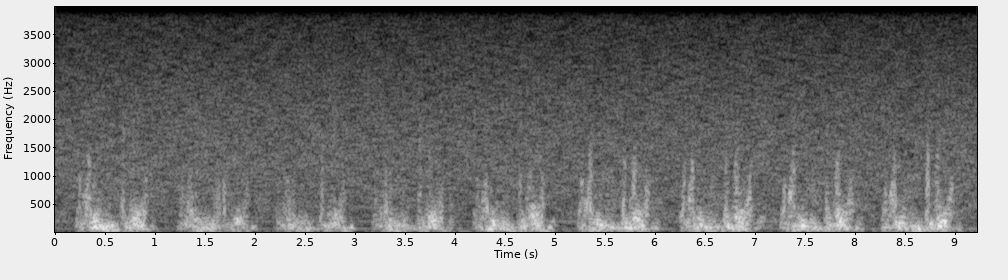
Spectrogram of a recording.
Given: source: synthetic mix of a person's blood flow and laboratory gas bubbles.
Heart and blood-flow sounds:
Doppler ultrasound of blood flow; precordium
8.90-8.95 s: bubbles
From the record:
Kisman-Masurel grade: 112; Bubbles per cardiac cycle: 1 to 2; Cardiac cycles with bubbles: 1 to 10%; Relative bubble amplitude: moderate (0.250 to 0.450); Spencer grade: 1 (occasional bubble signal discernible with the cardiac motion signal, with majority of cardiac periods free of bubbles); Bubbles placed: anywhere in the cardiac cycle

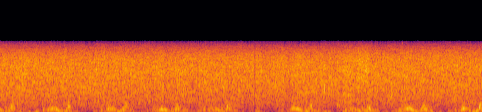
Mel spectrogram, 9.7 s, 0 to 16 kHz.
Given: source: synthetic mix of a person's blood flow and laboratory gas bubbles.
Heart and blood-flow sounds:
Doppler ultrasound of blood flow; precordium
6.45-6.54 s: bubbles
6.72-6.83 s: bubbles
8.00-8.25 s: bubbles
From the record:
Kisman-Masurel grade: 122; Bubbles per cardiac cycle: 1 to 2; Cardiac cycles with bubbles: 10 to 50%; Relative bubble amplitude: moderate (0.250 to 0.450); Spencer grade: 2 (many but less than half of the cardiac periods contain bubble signals, singularly or in groups); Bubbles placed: only in the low amplitude regions of the cardiac cycle

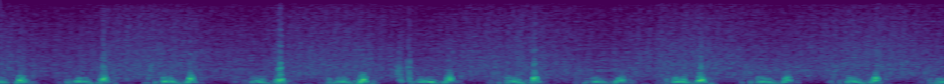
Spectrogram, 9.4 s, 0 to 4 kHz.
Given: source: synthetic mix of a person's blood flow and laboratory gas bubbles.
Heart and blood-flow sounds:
Doppler ultrasound of blood flow; precordium
3.95-4.25 s: bubbles
From the record:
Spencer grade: 1 (occasional bubble signal discernible with the cardiac motion signal, with majority of cardiac periods free of bubbles); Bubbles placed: only in the low amplitude regions of the cardiac cycle

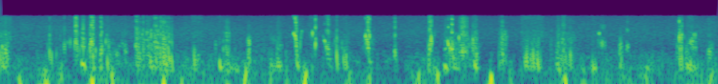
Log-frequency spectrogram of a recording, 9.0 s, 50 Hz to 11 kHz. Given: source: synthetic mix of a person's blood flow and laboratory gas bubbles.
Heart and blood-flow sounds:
Doppler ultrasound of blood flow; subclavian vein
0.00-0.14 s: bubbles
0.58-0.74 s: bubbles
0.78-1.60 s: bubbles
1.69-2.18 s: bubbles
2.39-2.54 s: bubbles
2.67-3.01 s: bubbles
3.37-3.54 s: bubbles
3.63-3.79 s: bubbles
3.87-3.99 s: bubbles
4.04-4.38 s: bubbles
4.54-4.70 s: bubbles
4.91-4.98 s: bubbles
5.33-5.49 s: bubbles
5.52-6.03 s: bubbles
6.22-6.36 s: bubbles
6.51-6.79 s: bubbles
6.93-7.20 s: bubbles
7.38-7.58 s: bubbles
7.83-7.86 s: bubbles
8.43-8.73 s: bubbles
8.83-8.94 s: bubbles
From the record:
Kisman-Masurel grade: 242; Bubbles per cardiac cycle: several, 3 to 8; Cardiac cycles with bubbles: 100%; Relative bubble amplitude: moderate (0.250 to 0.450); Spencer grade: 3 (all of the cardiac periods contain showers or single bubble signals, but not dominating or overriding the cardiac motion signals); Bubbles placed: anywhere in the cardiac cycle

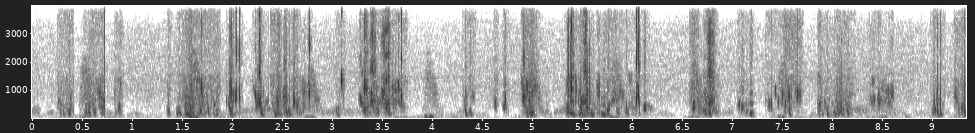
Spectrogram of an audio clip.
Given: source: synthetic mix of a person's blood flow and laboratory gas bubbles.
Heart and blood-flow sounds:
Doppler ultrasound of blood flow; subclavian vein
0.25-0.42 s: bubbles
0.51-0.72 s: bubbles
0.81-0.92 s: bubbles
1.34-1.41 s: bubbles
1.44-1.89 s: bubbles
1.94-2.11 s: bubbles
2.19-2.81 s: bubbles
3.02-3.13 s: bubbles
3.26-3.75 s: bubbles
4.30-4.45 s: bubbles
4.61-4.78 s: bubbles
4.89-5.08 s: bubbles
5.32-6.18 s: bubbles
6.58-6.88 s: bubbles
7.04-7.23 s: bubbles
7.33-7.72 s: bubbles
7.84-8.24 s: bubbles
8.36-8.63 s: bubbles
8.98-9.13 s: bubbles
9.21-9.35 s: bubbles
From the record:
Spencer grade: 3 (all of the cardiac periods contain showers or single bubble signals, but not dominating or overriding the cardiac motion signals); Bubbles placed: anywhere in the cardiac cycle

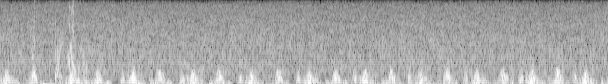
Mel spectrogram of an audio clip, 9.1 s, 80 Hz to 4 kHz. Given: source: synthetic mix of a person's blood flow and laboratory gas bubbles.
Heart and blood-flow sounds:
Doppler ultrasound of blood flow; precordium
0.46-0.57 s: bubbles
0.68-1.35 s: bubbles
From the record:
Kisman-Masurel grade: 211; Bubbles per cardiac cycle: several, 3 to 8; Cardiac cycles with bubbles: 1 to 10%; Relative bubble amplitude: barely perceptible (0.100 to 0.250); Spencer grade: 1 (occasional bubble signal discernible with the cardiac motion signal, with majority of cardiac periods free of bubbles); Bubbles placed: anywhere in the cardiac cycle

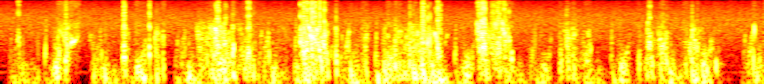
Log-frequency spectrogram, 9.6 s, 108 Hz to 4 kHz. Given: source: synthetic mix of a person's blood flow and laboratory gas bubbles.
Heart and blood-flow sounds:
Doppler ultrasound of blood flow; precordium
0.20-0.26 s: bubbles
0.64-0.99 s: bubbles
1.10-1.23 s: bubbles
1.50-1.62 s: bubbles
1.68-2.08 s: bubbles
2.44-3.25 s: bubbles
3.71-4.25 s: bubbles
4.34-4.45 s: bubbles
4.50-4.60 s: bubbles
4.81-5.63 s: bubbles
5.92-6.43 s: bubbles
6.97-7.23 s: bubbles
7.29-7.39 s: bubbles
7.95-8.41 s: bubbles
8.52-8.77 s: bubbles
8.91-8.99 s: bubbles
9.38-9.52 s: bubbles
From the record:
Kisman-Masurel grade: 243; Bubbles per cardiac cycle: several, 3 to 8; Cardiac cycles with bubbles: 100%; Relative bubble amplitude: loud (0.450 to 0.775); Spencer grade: 3 (all of the cardiac periods contain showers or single bubble signals, but not dominating or overriding the cardiac motion signals); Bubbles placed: only in the low amplitude regions of the cardiac cycle

